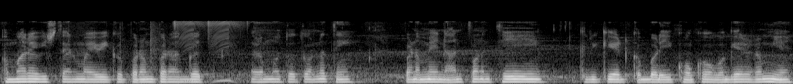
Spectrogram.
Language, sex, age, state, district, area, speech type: Gujarati, male, 18-30, Gujarat, Amreli, rural, spontaneous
